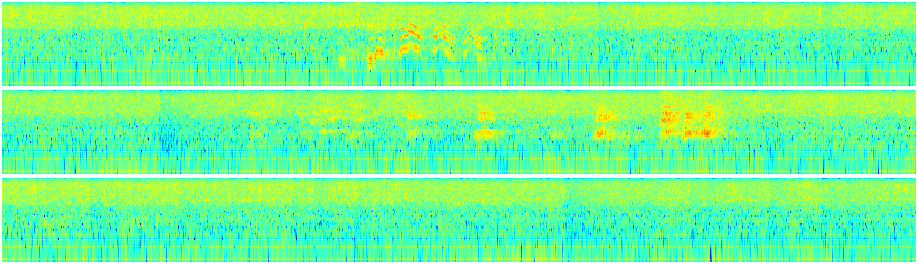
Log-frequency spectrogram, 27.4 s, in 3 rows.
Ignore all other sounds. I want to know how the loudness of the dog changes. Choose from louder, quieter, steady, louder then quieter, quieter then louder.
louder.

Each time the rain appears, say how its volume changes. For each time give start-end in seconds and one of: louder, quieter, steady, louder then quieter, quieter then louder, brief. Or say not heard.
0.0-27.3 steady.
